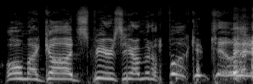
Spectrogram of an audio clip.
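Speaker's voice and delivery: high-pitched hammed-up yell, cracking into laughter; mock furious yell. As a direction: shriek the threat while laughing at it. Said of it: "and he goes".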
